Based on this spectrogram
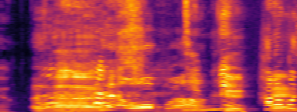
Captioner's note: A cheering crowd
